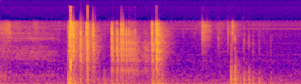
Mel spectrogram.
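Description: Irregular sharp clicks and clacks from things being handled on a desk, about six in all, the loudest about half a second in, with light rustling between them.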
